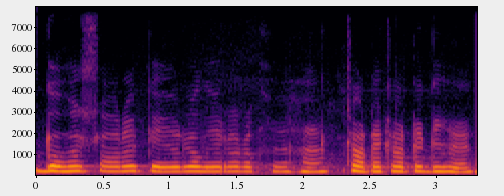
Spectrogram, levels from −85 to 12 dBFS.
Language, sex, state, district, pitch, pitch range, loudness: Hindi, female, Odisha, Malkangiri, 220 Hz, 215-230 Hz, -17 LUFS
